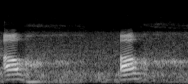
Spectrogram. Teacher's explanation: آواز کے اندر کیا ہے، نرمی ہے اور آواز جاری بھی ہے · اب اخ خا کی آواز جاری ہے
